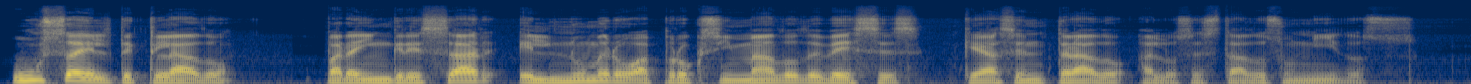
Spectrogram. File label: Spanish, hotline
